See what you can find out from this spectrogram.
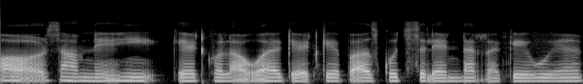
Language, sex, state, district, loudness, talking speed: Hindi, female, Punjab, Kapurthala, -19 LUFS, 155 wpm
